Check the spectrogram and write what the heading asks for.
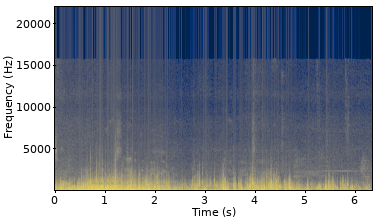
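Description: Wind buffeting the microphone as a gusty low rumble, loudest in the first two seconds and then fluctuating.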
